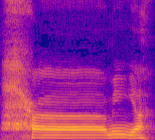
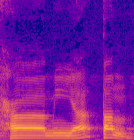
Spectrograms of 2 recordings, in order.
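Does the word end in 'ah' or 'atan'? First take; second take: ah; atan. First: The word ends with an 'ah' sound. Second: The word ends with an 'atan' sound. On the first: The reader stops at the end of the word. "গোলতাটাকে হা বানাই দিয়ে থামতে হবে" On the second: The reader continues without stopping. "এটা যদি না থাকতো তখন হামিয়া তান"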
